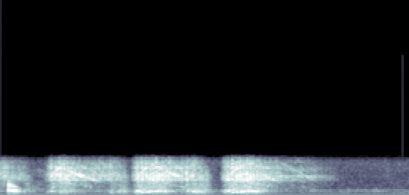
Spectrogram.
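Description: Electric hand drill boring into a part in three short bursts, the motor whine rising and falling with each, the last dying away after about three seconds.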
